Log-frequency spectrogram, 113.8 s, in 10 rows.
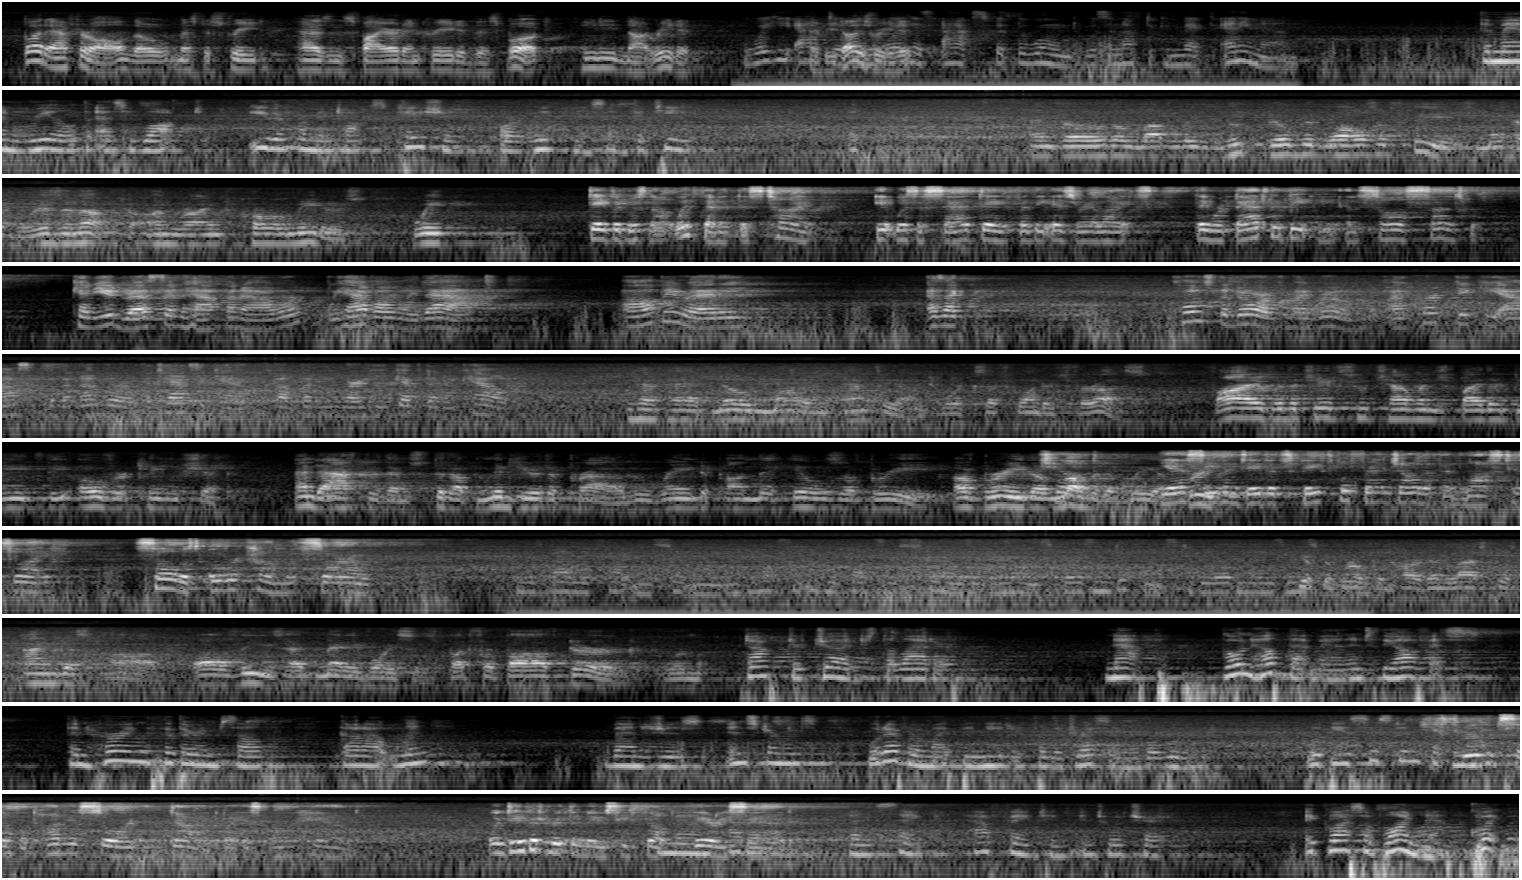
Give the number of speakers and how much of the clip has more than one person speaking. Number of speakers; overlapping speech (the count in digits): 6, about 5%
